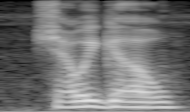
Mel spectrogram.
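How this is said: The pitch pattern sounds odd and unnatural. The speaker calls it wrong. "That was weird. Uh, weird inflection"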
